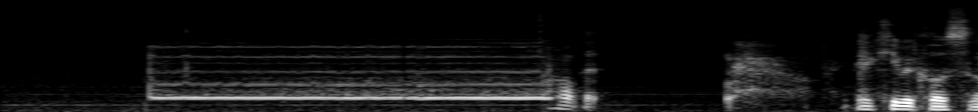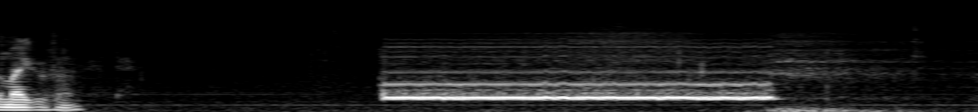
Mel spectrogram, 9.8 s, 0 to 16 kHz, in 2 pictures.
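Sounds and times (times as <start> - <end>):
phone ringback tone waiting for an answer: 0.8 - 2.8, 6.8 - 8.8
speech: 2.8 - 3.1, 4.3 - 5.4.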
